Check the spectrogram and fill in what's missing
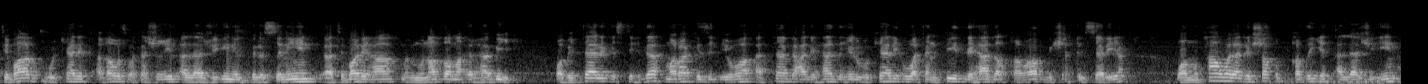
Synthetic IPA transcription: ʕt̪ɪbɑːɾˤwɪkaːlaʔaɣawθwɪt̪aʃɣiːlʔa̰lːaːd͡ʒɪʔiːnalfɪlɨsˤt̪ˤiːnɪjːiːnɪ̰ʕt̪ɪbɑːɾˤɦamɪmʊnɑðˤːɑmaʔɪɾɦaːbɪjːa | wɪbɪt̪ːaːliʔɪst̪ɪhd̪aːfmɑɾˤɑːkɪzɪlʔɪwaːʔat̪ːaːbɪʕalɪɦaːðɪɦɪlwɪkaːlihʊwat̪anfiːðlɪɦaːðalqɑɾˤɑːɾˤbɪʃaklsaɾiːʕ | wɪmʊħaːwalalɪʃɑt̪ˤb̚qɑd̪ˤɨjːaʔalːaːd͡ʒɪʔiːn

